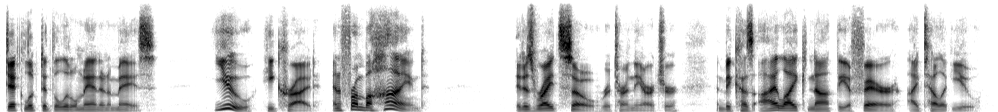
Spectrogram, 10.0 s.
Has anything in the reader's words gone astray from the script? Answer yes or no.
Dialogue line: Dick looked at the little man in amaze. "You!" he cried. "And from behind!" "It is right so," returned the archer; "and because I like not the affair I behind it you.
yes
